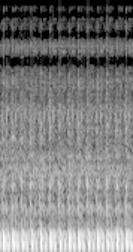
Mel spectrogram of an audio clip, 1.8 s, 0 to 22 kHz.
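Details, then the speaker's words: 1995 Honda Shadow VLX VT600CD, first start after cleaning switch contacts and rewiring, spark restored, air filter off: steady, even low thump about nine beats a second through a loud open exhaust; idling smoothly. "Well, I'd say that's a success. She's idling real nice."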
